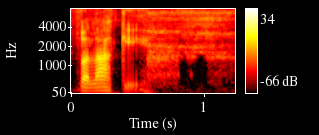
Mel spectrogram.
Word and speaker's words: Vallaki: That is Vallaki. Can you spell that?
